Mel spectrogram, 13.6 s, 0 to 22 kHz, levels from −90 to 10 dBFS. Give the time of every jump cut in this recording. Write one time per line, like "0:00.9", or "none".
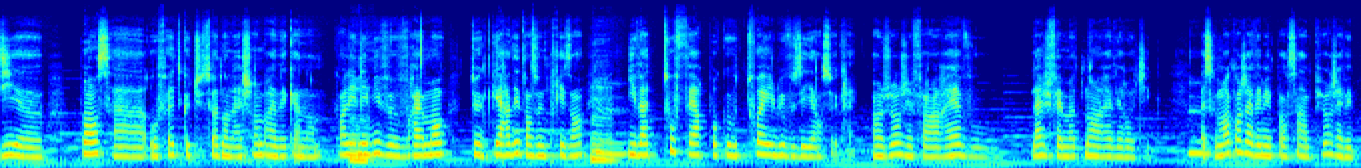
0:03.3
0:08.4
